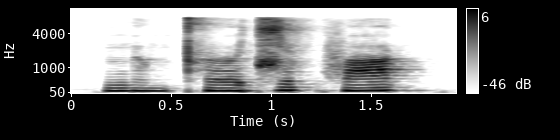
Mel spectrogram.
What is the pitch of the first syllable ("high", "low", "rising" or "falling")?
low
